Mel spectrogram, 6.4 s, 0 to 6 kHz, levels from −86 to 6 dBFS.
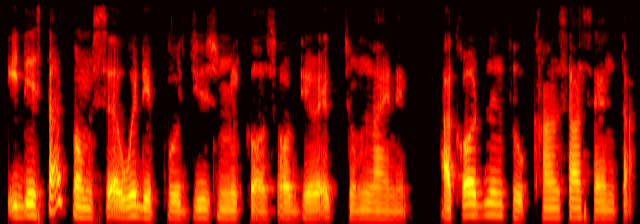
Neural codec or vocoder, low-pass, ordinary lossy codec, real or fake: none; 5.4 kHz; none; real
